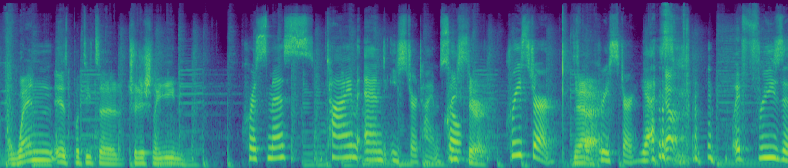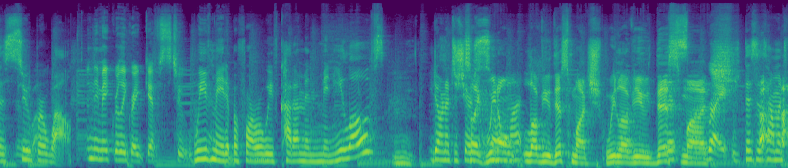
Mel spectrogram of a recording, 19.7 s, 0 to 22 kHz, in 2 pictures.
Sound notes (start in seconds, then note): 8.2 laughing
